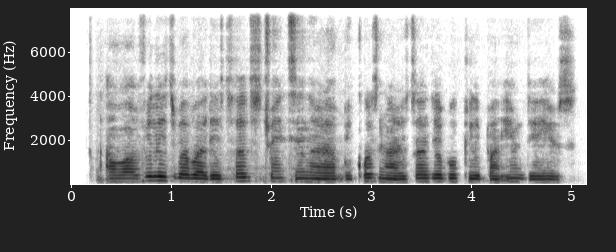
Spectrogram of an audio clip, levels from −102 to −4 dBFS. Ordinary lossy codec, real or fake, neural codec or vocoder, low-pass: none; fake; codec, 16 kHz, 16 kbps, FreqCodec, smaller model; none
